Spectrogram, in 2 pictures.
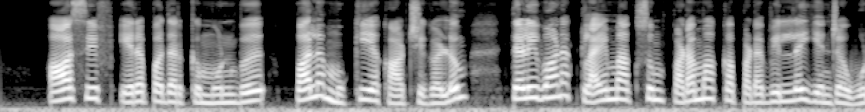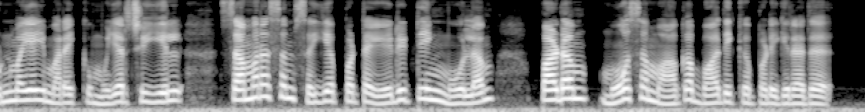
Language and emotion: Tamil, neutral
